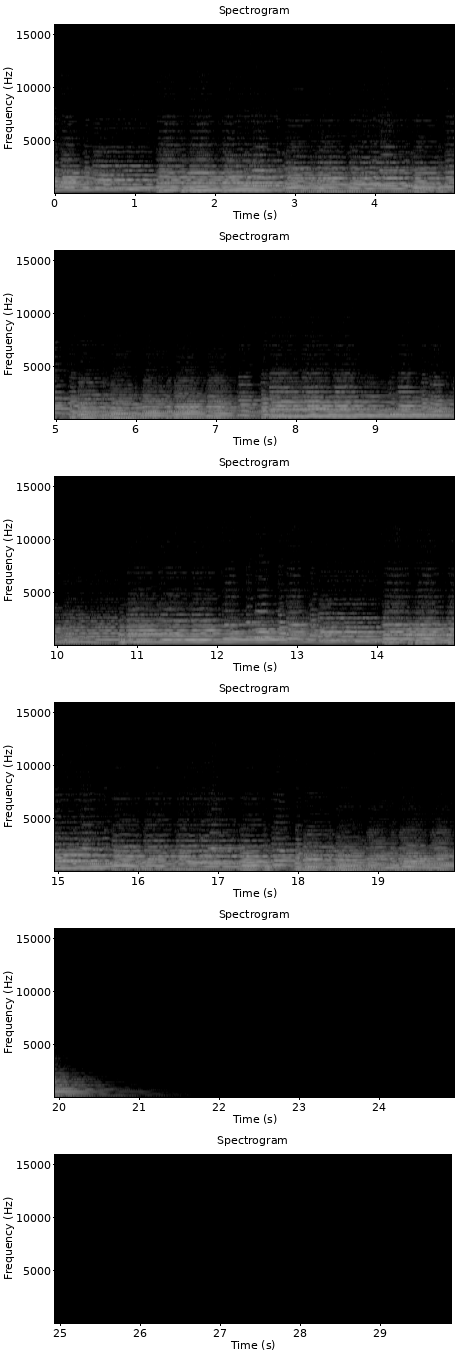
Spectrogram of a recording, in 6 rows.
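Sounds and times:
hornpipe folk tune: 0.0s - 20.4s.

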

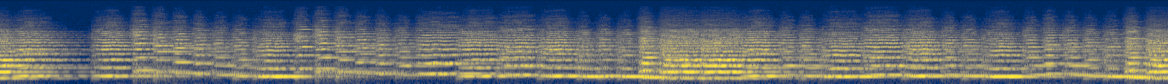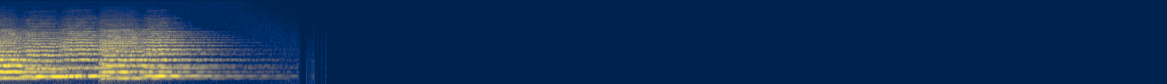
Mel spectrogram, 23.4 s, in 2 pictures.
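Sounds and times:
violin: 0.0s - 13.8s.

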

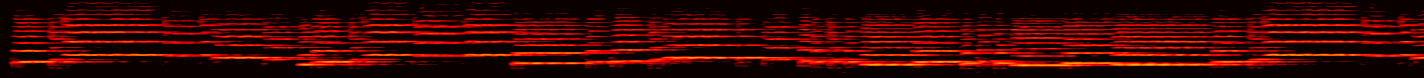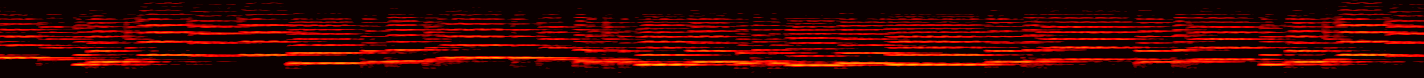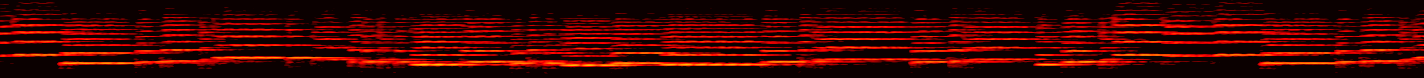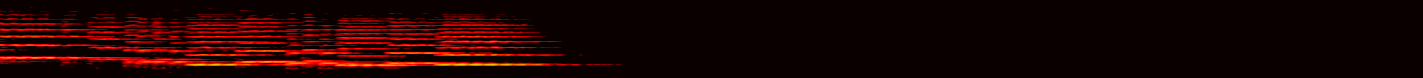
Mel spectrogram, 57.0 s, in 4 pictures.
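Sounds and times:
violin: 0.0s - 48.4s.

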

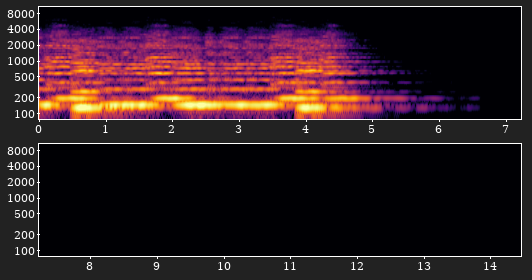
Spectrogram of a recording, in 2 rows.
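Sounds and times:
hornpipe on violoncello: 0.0s - 4.9s.

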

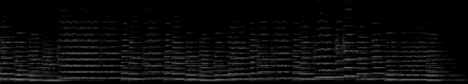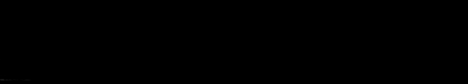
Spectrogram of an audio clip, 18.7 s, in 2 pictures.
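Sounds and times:
violin: 0.0s - 9.2s.

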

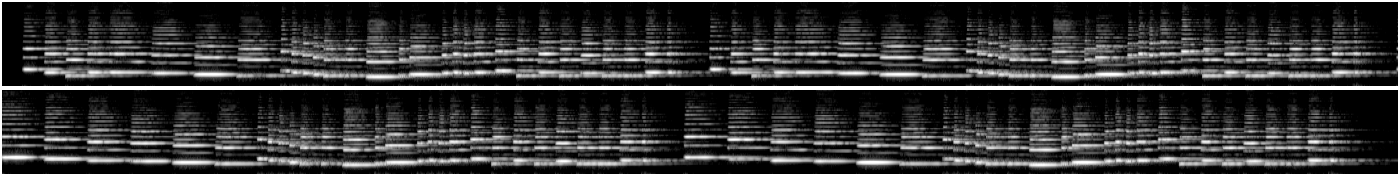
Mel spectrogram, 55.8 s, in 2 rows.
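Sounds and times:
hornpipe tune: 0.4s - 54.9s.

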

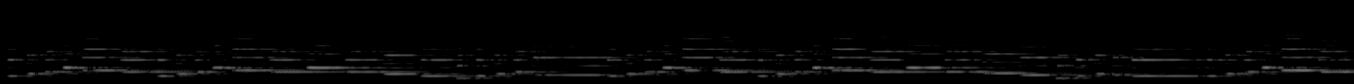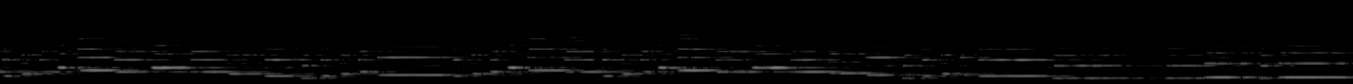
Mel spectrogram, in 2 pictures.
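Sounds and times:
hornpipe tune in B flat: 0.1s - 27.0s.

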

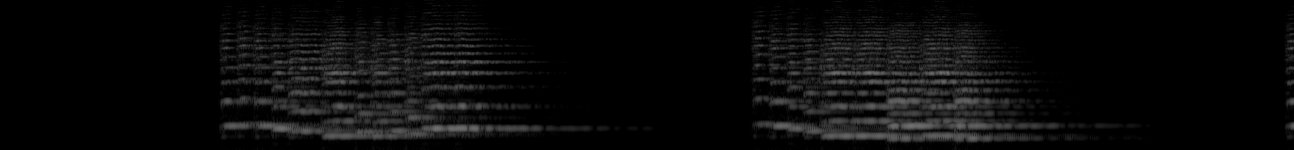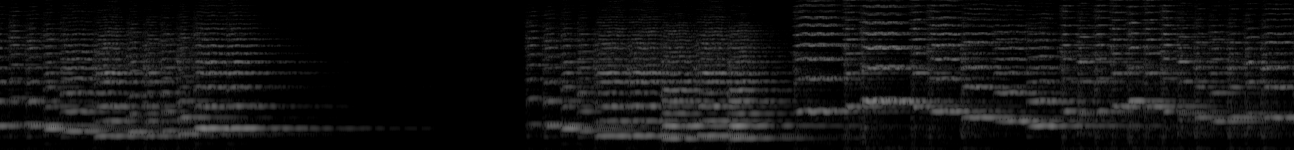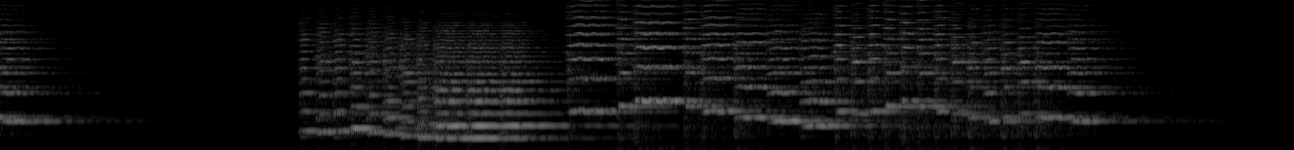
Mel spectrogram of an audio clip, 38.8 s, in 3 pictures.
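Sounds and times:
violin: 2.2s - 5.2s, 7.6s - 10.2s, 12.9s - 15.8s, 18.2s - 26.4s, 28.9s - 37.0s.

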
